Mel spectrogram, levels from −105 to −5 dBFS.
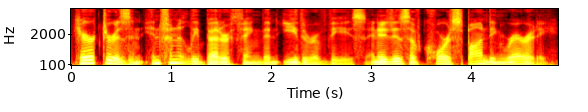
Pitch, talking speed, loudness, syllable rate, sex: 110 Hz, 195 wpm, -18 LUFS, 6.3 syllables/s, male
